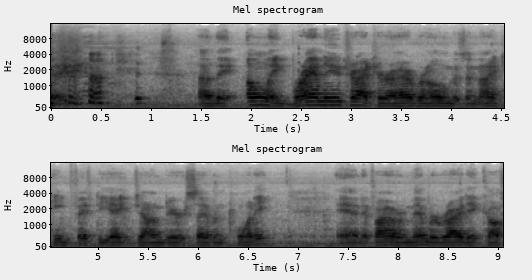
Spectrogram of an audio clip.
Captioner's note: laughter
